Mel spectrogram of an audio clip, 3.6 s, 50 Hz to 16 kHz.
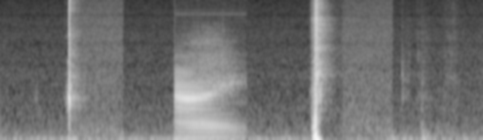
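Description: A Heckler & Koch VP40 pistol trigger pulled and reset, giving sharp, crisp mechanical clicks close to the microphone, with a brief springy slide-like rattle between them in a quiet room.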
